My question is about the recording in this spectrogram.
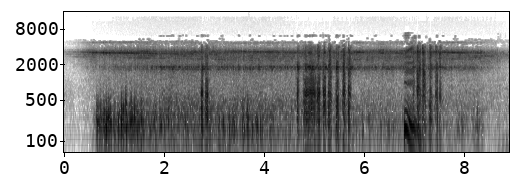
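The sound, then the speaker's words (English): A plastic object grinds and scrapes against the plastic body of a small Skype Wi-Fi phone in uneven rasping bursts with a few sharp clicks, all over a steady telephone-line hiss. No one speaks. “Well, from the sound it's making against the phone, it sounds like it's plastic on plastic.”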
